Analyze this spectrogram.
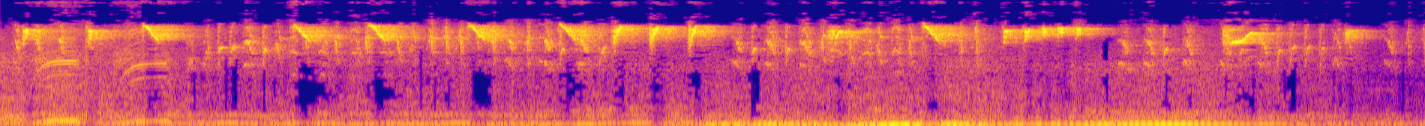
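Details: Sunbird (sogok ontong) lure call used to trap birds: high, fast twittering with repeated sharp downslurred chips, over a steady low hum.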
